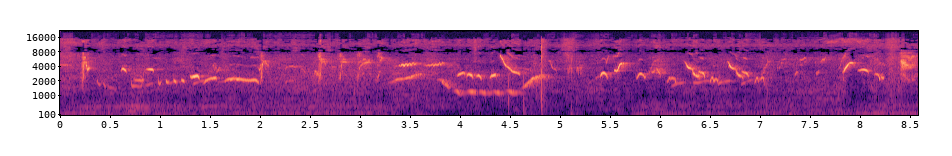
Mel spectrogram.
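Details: Oriental magpie-robin singing a varied, fast song of whistled slurs, rising and falling notes and short trills, in quick bursts with brief pauses; a faint low hum underneath.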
